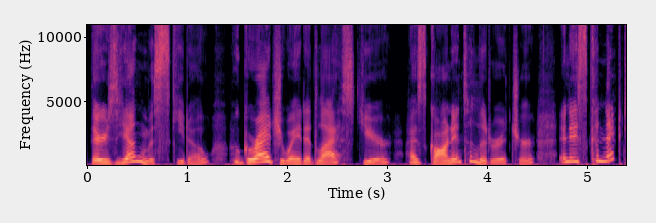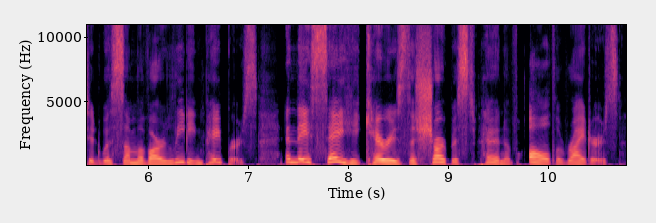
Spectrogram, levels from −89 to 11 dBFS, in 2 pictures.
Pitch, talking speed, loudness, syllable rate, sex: 225 Hz, 180 wpm, -18 LUFS, 5.1 syllables/s, female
